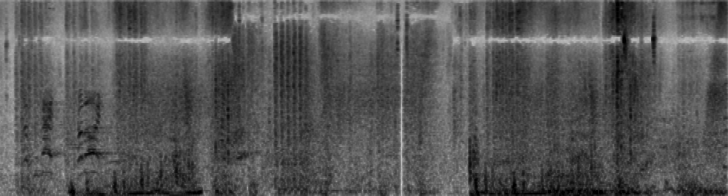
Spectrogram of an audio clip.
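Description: Gunfire and explosions rumble in bursts.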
